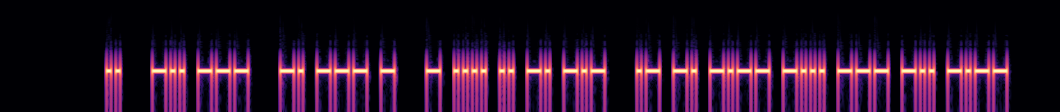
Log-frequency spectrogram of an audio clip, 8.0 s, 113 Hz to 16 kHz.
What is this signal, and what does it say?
Morse code, heard as a keyed tone, about 34 wpm, 700 Hz. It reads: I DO NOT THINK ANYBODY
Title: Sets of 5 Words 35wpm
